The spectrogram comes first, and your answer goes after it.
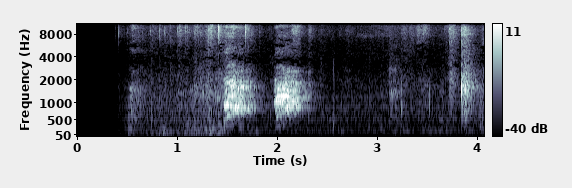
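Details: Ten-week-old Golden Retriever mix foster puppies let out a handful of brief, high-pitched yips and barks, two close together and one later, over constant scuffling and rustling from the moving litter.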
